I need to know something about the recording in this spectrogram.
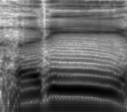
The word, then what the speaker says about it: Hari: So when then they were told it is Hari, Hari Bol. So it is. In Bengali, the ha becomes also in pronunciations a bit ha. So horrible. So it is sounded very much like horrible.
